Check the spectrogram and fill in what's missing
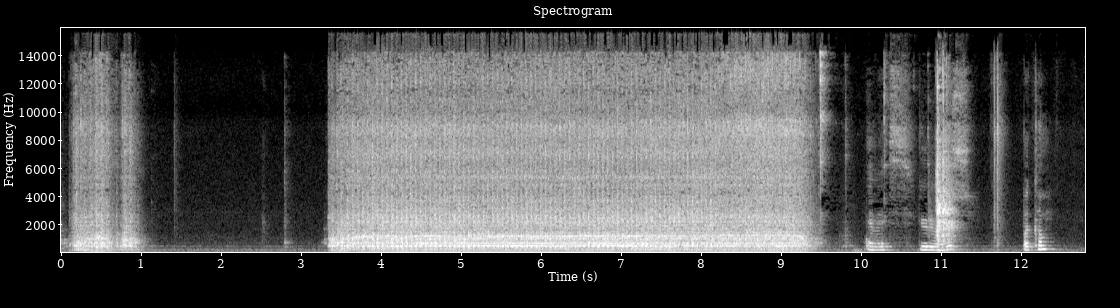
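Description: An overlock sewing machine stitches fabric in one loud, steady run of about six seconds, with shorter, quieter mechanical bursts of sewing before and after it.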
